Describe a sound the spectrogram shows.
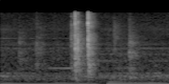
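A door latch clicks as a door is opened.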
